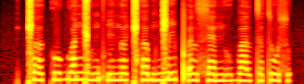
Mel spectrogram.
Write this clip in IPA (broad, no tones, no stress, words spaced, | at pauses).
ǁəːku ɡʷa ŋ͡ǁo̤ŋpʼin̪əːǁʰɜb ŋ͡ǁi pʼəlsɛ n̪o̤bal tətus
